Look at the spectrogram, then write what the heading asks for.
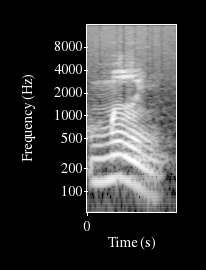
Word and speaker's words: mãe: você pega a palavra mãe aí você lembra que este a ele é grafado com acento til sobre ele observa que quando você fala mã ã esse ã é nasal entende então este acento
